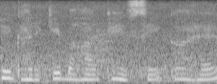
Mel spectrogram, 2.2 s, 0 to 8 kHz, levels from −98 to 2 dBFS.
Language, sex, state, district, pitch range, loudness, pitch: Hindi, female, Chhattisgarh, Bilaspur, 180-200 Hz, -15 LUFS, 185 Hz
